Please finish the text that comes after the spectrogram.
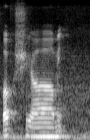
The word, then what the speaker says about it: पक्ष्यामि: इस अभ्यास के हाँ, पक्ष्यामि, पक्ष्यामि नहीं, छ का नहीं करेंगे, पक्ष्या ऐसे स का उच्चारण होगा, मूर्धन्य स का, पक्ष्यामि। नहीं, क और मूर्धन्य स, पक्ष्यामि।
